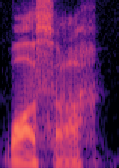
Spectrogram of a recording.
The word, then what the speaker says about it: Wausau: That's Bull Falls Radio up there in Warsaw. Wausau. I know how you say it.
